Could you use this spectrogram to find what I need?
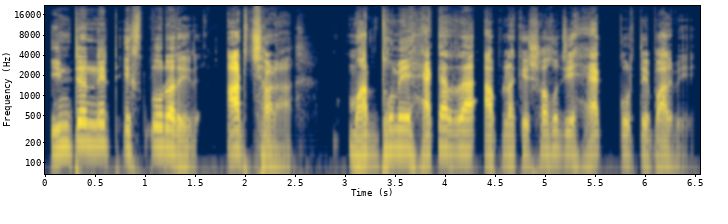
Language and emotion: Bengali, neutral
